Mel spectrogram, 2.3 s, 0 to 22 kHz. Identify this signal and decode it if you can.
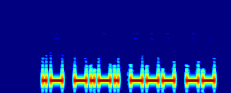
Morse code, heard as a keyed tone, about 30 wpm, 550 Hz. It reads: ACOM
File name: Ultimate Word List / 30WPM Ultimate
